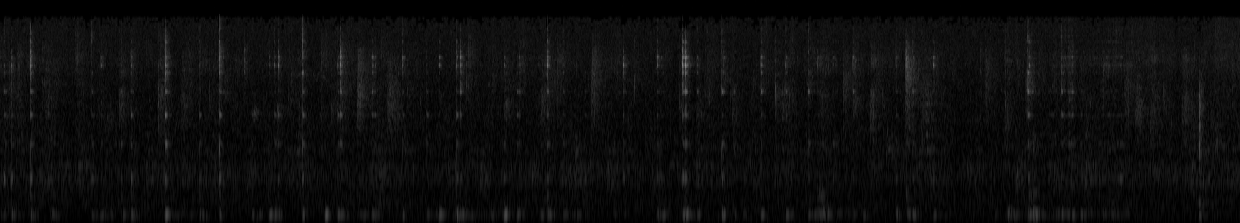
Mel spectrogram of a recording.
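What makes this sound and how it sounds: A glass candle jar is tapped repeatedly in a quiet, irregular rhythm, each tap a short, bright tick that dies away almost at once. A steady low hum runs underneath the taps throughout.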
